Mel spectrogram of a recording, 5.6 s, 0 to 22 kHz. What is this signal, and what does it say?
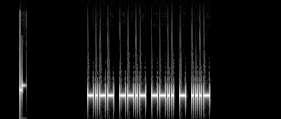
Morse code, heard as a keyed tone, about 30 wpm, 700 Hz. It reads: YQZTV
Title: Code Groups - 5 Letter:Numbers - 30wpm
